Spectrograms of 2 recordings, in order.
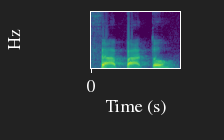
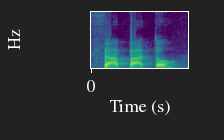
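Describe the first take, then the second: First: The z is said like English th. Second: The same.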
